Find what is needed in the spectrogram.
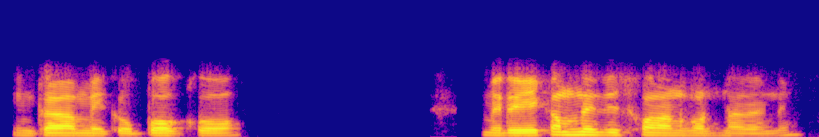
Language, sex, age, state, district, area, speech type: Telugu, male, 30-45, Andhra Pradesh, Guntur, urban, conversation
